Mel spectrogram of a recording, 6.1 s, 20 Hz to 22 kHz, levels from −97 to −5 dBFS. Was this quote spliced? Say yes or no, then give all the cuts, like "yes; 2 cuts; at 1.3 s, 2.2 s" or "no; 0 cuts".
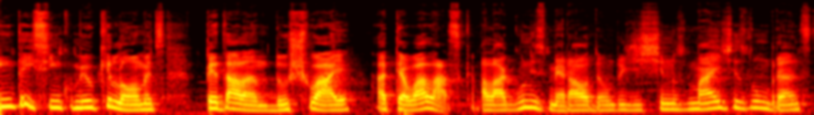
yes; 1 cut; at 3.5 s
